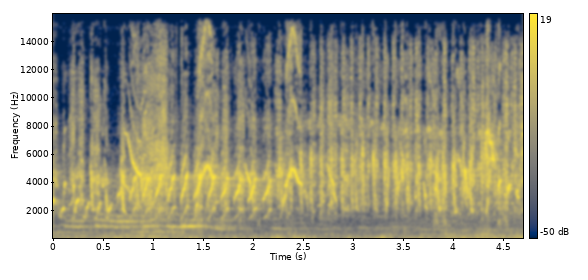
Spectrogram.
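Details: Compiled training song of a Long-tailed shrike for testing a bird's nerve before a contest: long stream of fast, high, squeaky chattering notes with a few looping whistles, steady and unbroken.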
